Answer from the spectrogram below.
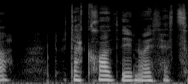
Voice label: "claddu", Welsh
